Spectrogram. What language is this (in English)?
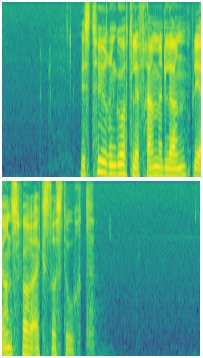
Norwegian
